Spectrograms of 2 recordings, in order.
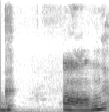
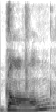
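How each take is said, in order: First: G-ong split into its sounds g and ong; teacher sounds out g-ong for spelling; segmented sounds. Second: Said in the usual way. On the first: Shown as a demonstration. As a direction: stretch g-ong into separate sounds, slowly.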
